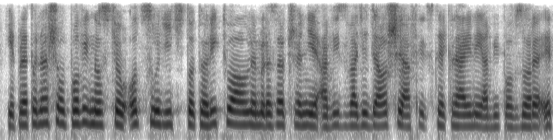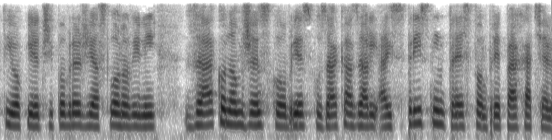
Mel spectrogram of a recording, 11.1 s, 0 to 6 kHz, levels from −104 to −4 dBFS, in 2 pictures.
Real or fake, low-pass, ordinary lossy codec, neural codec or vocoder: fake; 5.4 kHz; none; codec, 16 kHz in and 24 kHz out, 1.1 kbps, FireRedTTS-2 codec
